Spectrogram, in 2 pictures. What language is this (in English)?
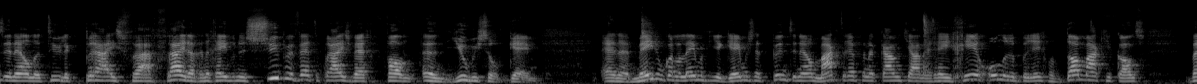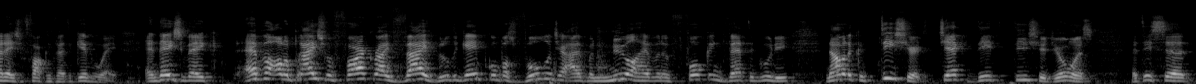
Dutch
